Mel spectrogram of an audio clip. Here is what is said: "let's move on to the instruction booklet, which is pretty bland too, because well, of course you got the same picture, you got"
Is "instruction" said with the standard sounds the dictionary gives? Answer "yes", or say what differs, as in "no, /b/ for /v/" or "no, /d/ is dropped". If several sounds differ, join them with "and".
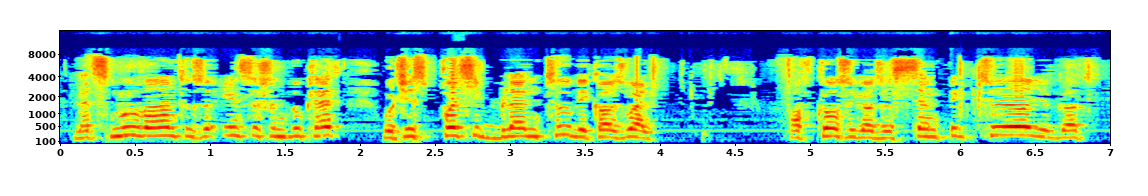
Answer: no, /k/ is dropped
